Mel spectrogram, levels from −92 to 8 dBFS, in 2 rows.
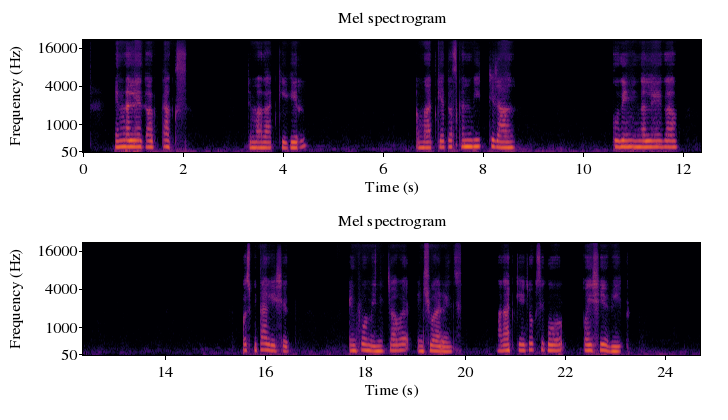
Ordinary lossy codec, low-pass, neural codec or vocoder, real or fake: none; none; codec, 44.1 kHz, 2.6 kbps, DAC; fake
